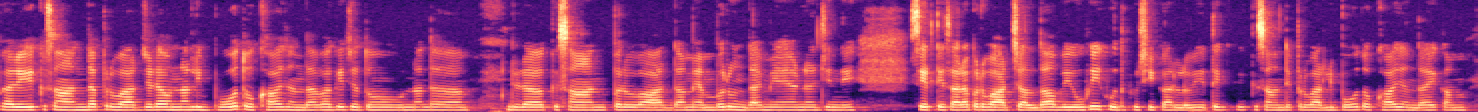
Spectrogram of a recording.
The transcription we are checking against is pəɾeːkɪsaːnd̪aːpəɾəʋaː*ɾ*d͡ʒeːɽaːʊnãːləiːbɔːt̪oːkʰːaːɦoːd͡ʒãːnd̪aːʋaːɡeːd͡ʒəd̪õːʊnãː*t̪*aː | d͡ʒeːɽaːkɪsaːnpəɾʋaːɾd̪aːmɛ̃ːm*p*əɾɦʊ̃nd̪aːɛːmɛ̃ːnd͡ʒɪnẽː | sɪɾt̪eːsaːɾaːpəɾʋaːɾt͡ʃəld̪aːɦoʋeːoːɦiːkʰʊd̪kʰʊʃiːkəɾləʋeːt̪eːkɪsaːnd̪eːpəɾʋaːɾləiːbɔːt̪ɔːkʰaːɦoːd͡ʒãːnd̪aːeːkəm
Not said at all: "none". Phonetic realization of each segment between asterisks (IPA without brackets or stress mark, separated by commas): ɾ, d̪, b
